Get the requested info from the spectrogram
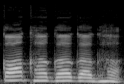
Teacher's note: तो क का उच्चारण स्थान कंठ है।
